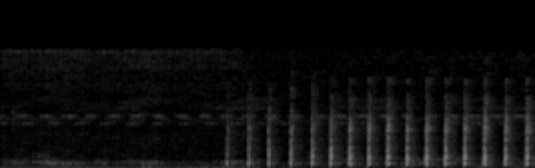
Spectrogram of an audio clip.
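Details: Red junglefowl hen seeking a male: low background murmur at first, then a sudden start of brisk, evenly paced clucking notes, about two and a half per second, continuing to the end.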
